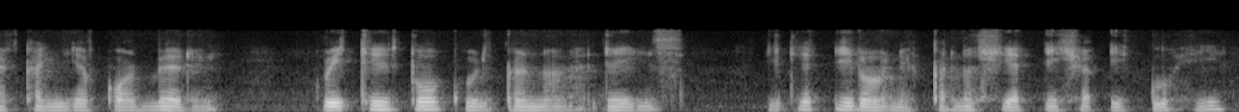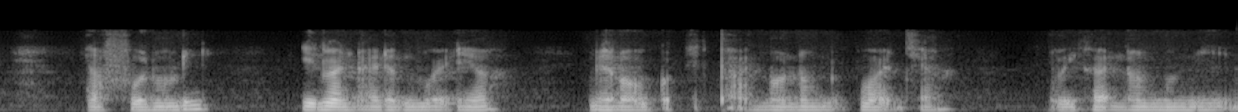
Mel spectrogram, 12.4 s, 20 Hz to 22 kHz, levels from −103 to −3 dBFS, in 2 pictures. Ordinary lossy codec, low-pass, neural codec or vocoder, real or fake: none; 7.2 kHz; autoencoder, 22.05 kHz, a latent of 192 numbers a frame, VITS, trained on one speaker; fake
